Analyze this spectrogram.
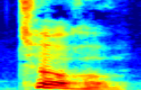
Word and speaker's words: छह: बच्चों छ को अह की मात्रा लगाई गई है, इसीलिए उच्चारण होगा छह।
